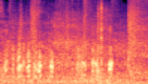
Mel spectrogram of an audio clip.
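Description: Several chickens cluck in short, irregular bursts nearby, with soft background noise.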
